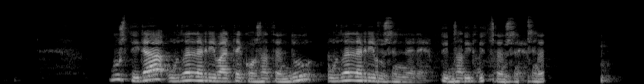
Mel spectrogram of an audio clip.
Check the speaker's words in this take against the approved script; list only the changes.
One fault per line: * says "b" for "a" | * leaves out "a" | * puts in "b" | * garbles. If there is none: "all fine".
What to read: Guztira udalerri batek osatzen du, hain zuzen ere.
* says "udalerri" for "hain"
* garbles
